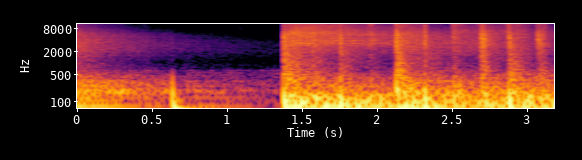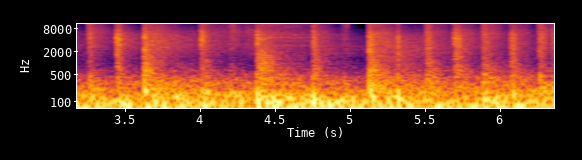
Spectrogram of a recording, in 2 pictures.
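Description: A drum track playing back through a multiband compressor set to upward expansion in the high band, so each snare hit comes out extra loud in the treble. A few sparse hits open it, then a dense, steady beat comes in about a second and a half in.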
